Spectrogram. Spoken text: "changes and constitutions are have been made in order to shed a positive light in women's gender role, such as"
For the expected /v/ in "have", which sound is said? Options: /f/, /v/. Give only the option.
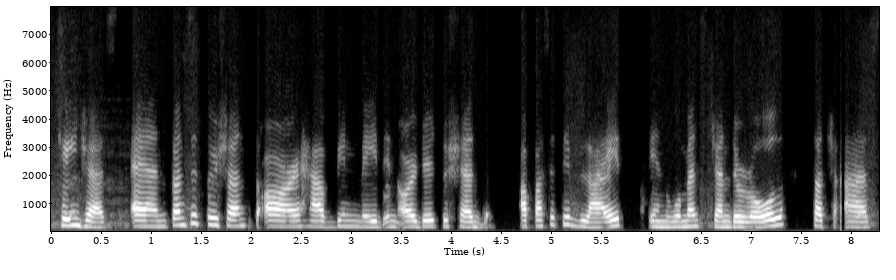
/v/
